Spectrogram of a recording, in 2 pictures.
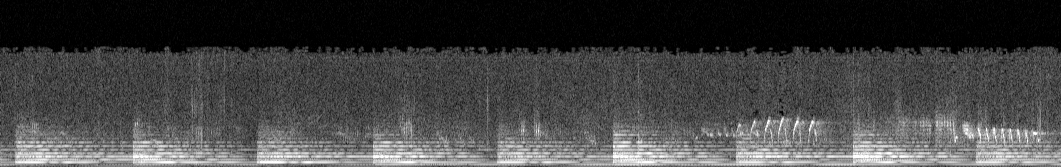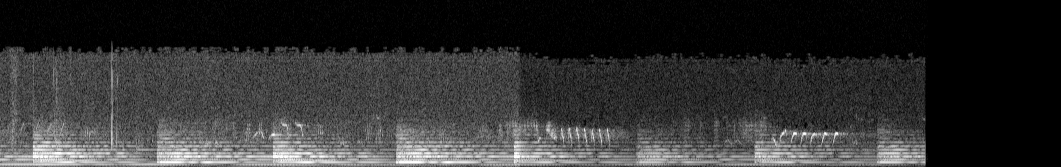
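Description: Church bell ringing in a steady rhythm of about one and a half strokes a second, each stroke leaving a lasting ring, the sound cutting off just before the end.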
